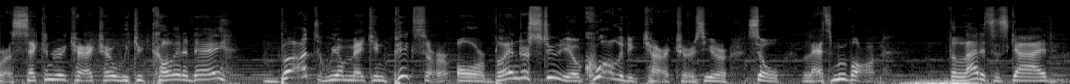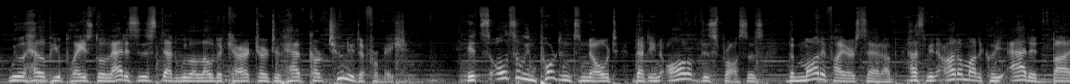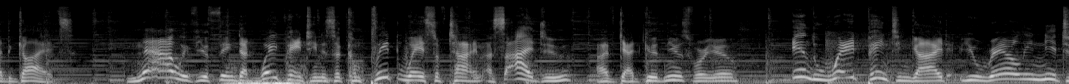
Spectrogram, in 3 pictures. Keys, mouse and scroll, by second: 0.8 r, 1.9 KP_3, 2.3 r, 4.4 g, 5.3 r, 5.6 KP_1, 6.2 alt+a, 6.4 alt+r, 6.4 alt+s, 6.7-8.6 typing, 8.4 alt+g.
